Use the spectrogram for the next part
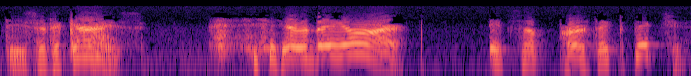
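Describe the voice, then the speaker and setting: An agitated, husky radio drama hero. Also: male voice, sits high, big pitch swings, slow, heavily acted. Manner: stammering when pressed, defensive. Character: agitated, evasive young businessman hiding a secret camera. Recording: muffled lo-fi radio drama recording.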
